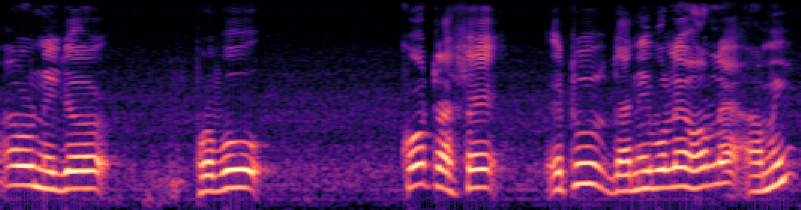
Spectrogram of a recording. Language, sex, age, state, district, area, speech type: Assamese, male, 60+, Assam, Tinsukia, rural, spontaneous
